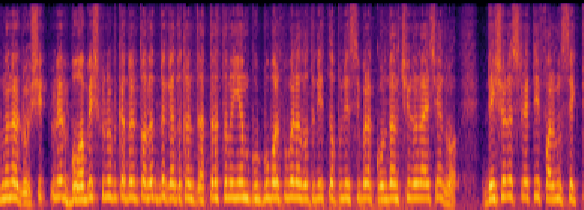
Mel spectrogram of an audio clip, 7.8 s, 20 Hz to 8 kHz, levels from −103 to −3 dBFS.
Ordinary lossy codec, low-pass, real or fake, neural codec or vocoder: MP3, 64 kbps; 7.2 kHz; fake; codec, 16 kHz, 0.4 kbps, LongCat-Audio-Codec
